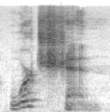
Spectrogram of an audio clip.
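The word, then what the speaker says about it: Verstehen: his perspective was captured by the concept called word Shen and it's spelled in your text v-e-r-t-s-h-e-n understanding so from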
